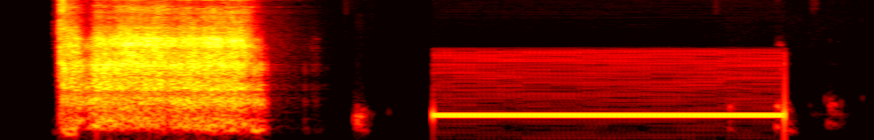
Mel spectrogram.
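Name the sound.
telephone dial tone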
